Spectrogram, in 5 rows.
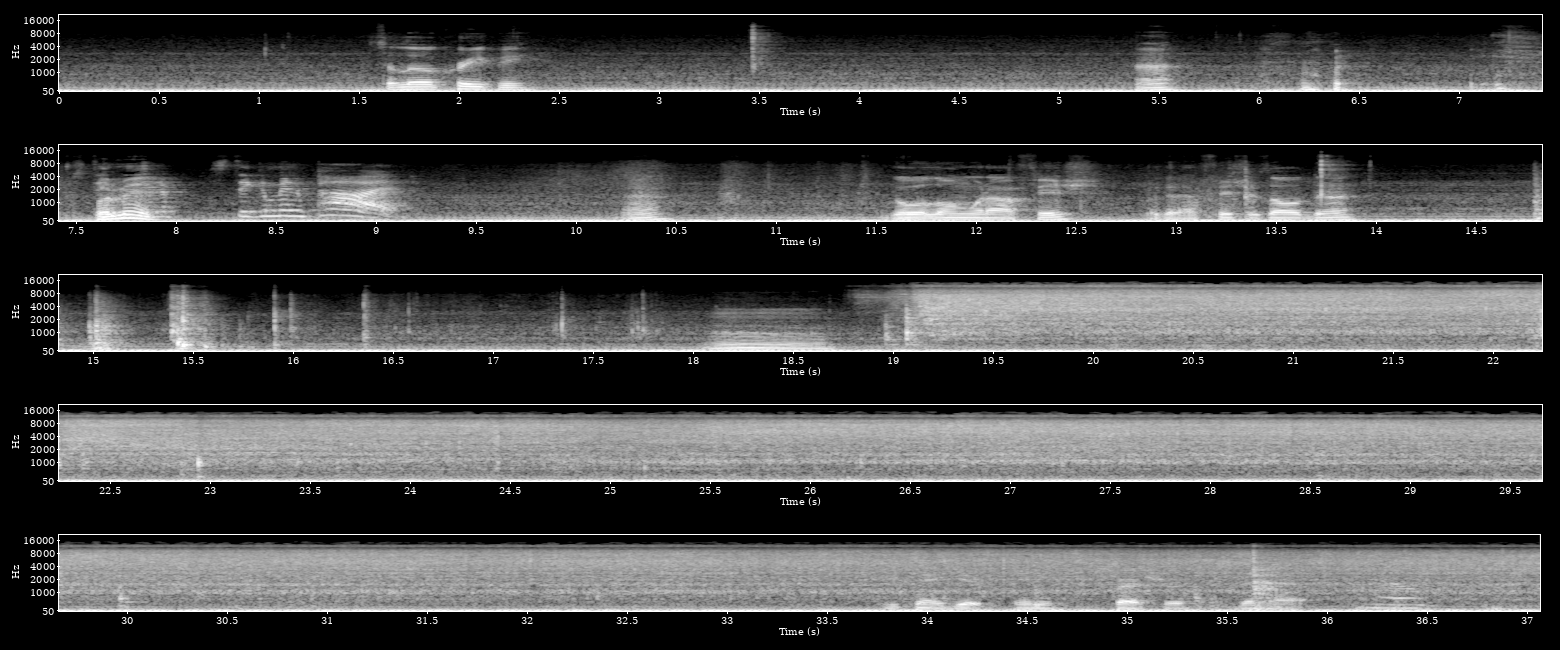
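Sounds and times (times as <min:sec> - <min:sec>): steady low hum: 0:00.0 - 0:37.0
loud sizzle in hot oil: 0:18.8 - 0:37.0.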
